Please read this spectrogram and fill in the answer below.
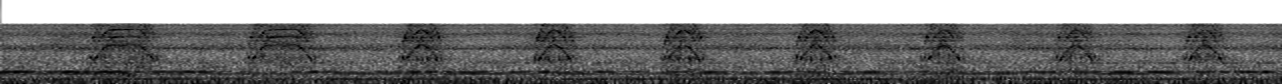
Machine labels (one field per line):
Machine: slide rail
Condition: normal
